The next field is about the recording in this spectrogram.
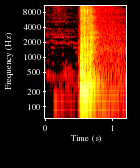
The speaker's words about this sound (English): Today's episode is brought to you by Fart Sound Effect Number 7.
